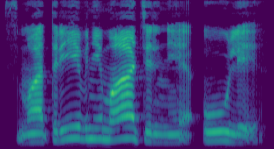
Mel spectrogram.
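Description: A woman voicing an ancient magic ruby heart that speaks slowly in a teasing, drawn-out way. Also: fairly low pitch.

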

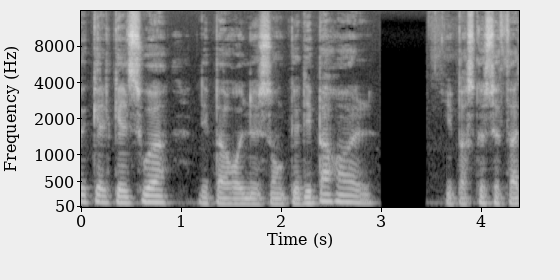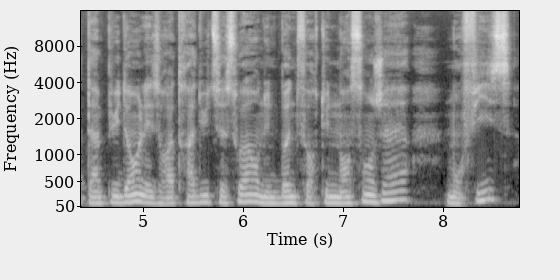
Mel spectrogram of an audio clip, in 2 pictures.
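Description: A man's voice: fairly low pitch, mellow, slightly rough. A man reading an audiobook, voicing a proud, desperate noblewoman who pleads with her son in an impassioned, declamatory way.

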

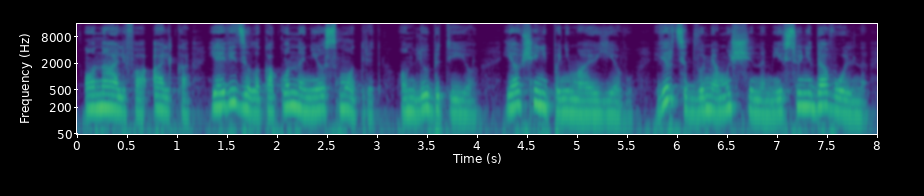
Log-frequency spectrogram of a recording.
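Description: A woman reading an audiobook, voicing a lively, chatty young woman friend who talks in a bubbly, coaxing way. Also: sits low, fairly quick, few pauses, natural voice. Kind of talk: audiobook character voice.

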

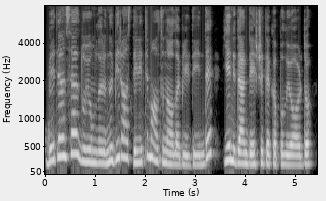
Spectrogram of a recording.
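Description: A woman narrating an audiobook in a measured, steady reading. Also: medium pitch. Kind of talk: scripted narration.

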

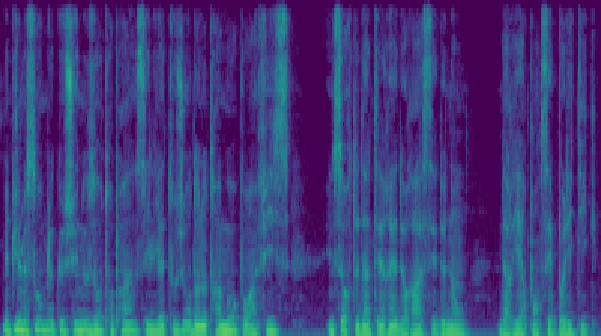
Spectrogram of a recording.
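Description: Man voicing melancholy noble prince, solemn, sorrowful, dark husky tone. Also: on the high side, fairly even intonation, moderate pace. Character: grieving middle-aged prince, noble and melancholy. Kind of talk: audiobook reading.

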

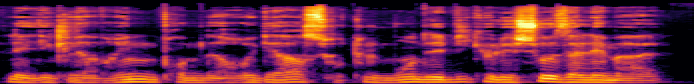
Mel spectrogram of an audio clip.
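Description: Male audiobook narrator, mellow husky tone, steady classic-novel reading. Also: on the low side, fast talker.

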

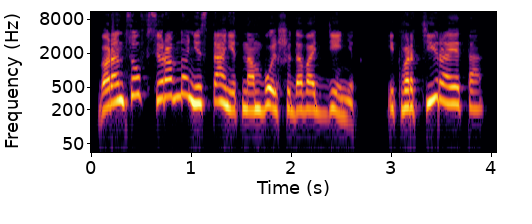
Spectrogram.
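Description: A woman reading an audiobook, voicing the narrator's hysterical young sister with a shrill, yelling delivery. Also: sing-song, fairly quick, dry recording, studio quality. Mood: exasperated.

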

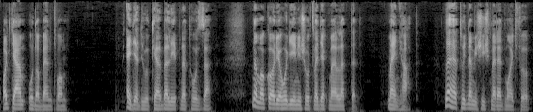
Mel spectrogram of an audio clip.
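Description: A man's voice: lowish voice, pauses often, darkish tone, close to an everyday voice. A man reading the part of a stern, guarded middle-aged man in formal, cool tones. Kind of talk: audiobook dialogue reading.

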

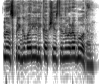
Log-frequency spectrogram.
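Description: Brief: man voicing a blunt woman fighter, high and dark-toned, storybook read. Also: animated, racing. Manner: blurts in bluntly. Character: brash outspoken adult woman fighter. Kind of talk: audiobook character voice.

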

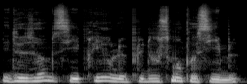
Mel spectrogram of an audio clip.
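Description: A man reading a crime novel aloud in a measured, even narration. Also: mid-range voice, breathy edge. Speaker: audiobook narrator.

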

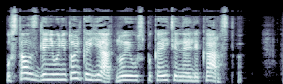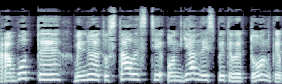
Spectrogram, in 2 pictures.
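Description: An audiobook narrator reading literary prose in a measured, expressive way. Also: mid-range voice.

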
